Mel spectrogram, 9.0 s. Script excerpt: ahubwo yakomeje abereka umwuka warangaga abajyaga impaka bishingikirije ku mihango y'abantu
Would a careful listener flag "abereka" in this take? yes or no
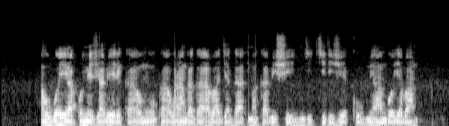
no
